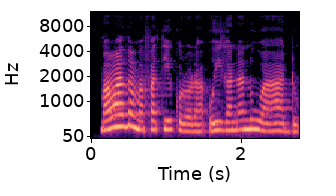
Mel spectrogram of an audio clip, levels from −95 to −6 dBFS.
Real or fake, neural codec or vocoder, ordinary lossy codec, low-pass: real; none; none; 10.8 kHz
